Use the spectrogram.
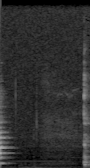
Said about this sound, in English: That's how you make a point? That's the theory horn.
